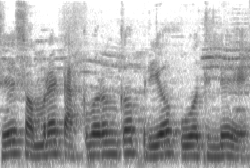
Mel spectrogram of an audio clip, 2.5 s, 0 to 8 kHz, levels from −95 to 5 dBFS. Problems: constant background noise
